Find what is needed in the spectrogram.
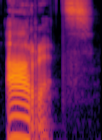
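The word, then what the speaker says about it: אֶרֶץ: Mi lifnei Adon huli aretz. Mi lifnei Eloah Yaakov. You might have noticed aretz has initial stress. Before the Lord, Chuli aretz, the earth writhes. Chuli is writhes, and aretz is earth or land.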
